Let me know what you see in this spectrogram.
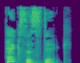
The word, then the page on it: hexastich: British English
